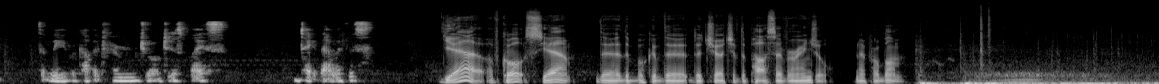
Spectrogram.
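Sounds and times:
speech: 0:00.4 - 0:03.8, 0:04.4 - 0:09.4
car engine rumble as background effect for a driving scene: 0:09.2 - 0:11.5.

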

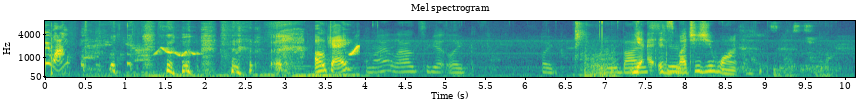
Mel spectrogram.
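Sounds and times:
laughter: 0:00.0 - 0:03.3
pet bird chirping: 0:01.0 - 0:02.7
speech: 0:03.4 - 0:05.4, 0:06.2 - 0:09.5.

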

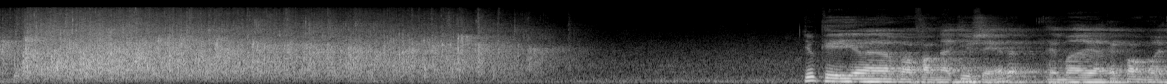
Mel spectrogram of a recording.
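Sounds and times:
big round of applause: 0:00.0 - 0:05.9
speech: 0:08.0 - 0:11.6.

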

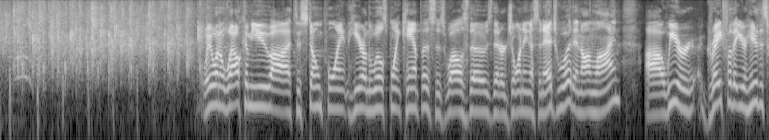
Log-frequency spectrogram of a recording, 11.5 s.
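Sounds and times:
church congregation applauding during a morning service: 0:00.0 - 0:03.5
speech: 0:03.0 - 0:11.5.

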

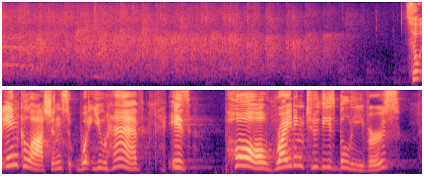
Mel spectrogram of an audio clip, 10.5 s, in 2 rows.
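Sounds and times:
audience applause: 0:00.0 - 0:04.4
speech: 0:05.1 - 0:10.3.

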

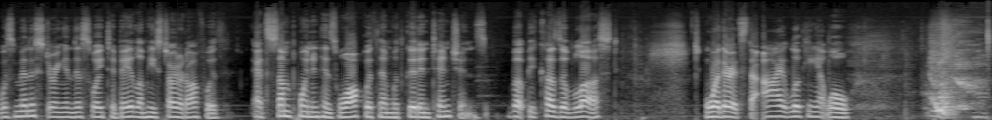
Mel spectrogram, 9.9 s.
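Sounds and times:
speech: 0:00.0 - 0:09.8
sneeze: 0:09.2 - 0:09.9.

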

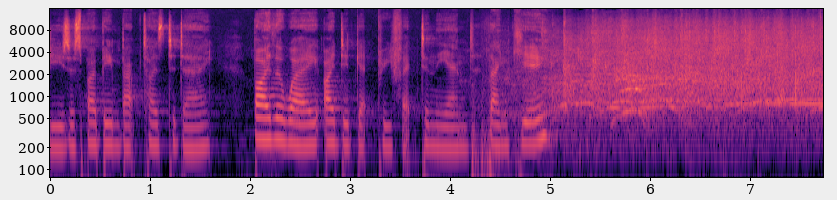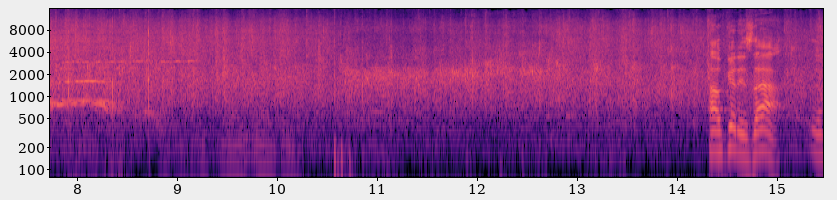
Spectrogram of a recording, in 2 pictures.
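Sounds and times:
speech: 0:00.0 - 0:05.2, 0:14.3 - 0:15.4
audience clapping: 0:04.5 - 0:15.4
faint cheers and whoops: 0:05.0 - 0:09.2.

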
